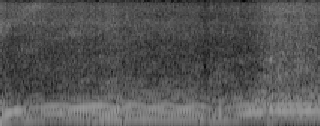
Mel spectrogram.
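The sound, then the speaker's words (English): A diesel race car engine passes at a racing starting line: a loud, steady, deep droning tone dips briefly near the end and then climbs again as it revs. “There's another diesel.”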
